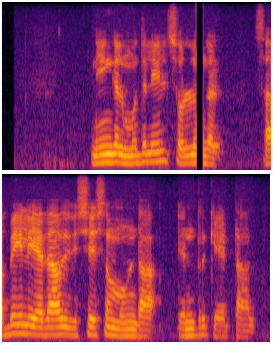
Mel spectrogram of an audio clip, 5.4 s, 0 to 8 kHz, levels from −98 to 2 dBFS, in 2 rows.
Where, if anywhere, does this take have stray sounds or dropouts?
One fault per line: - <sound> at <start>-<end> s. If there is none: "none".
- dropout at 1.9-2.0 s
